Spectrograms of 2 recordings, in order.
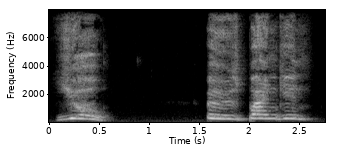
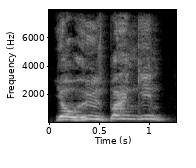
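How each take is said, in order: First: High, slow, drawn-out call from a cell window; shouted call. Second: Window shout. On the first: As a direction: stretch it out across the landing like a night shout. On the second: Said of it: "start shouting out the window". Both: Retold or imitated.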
